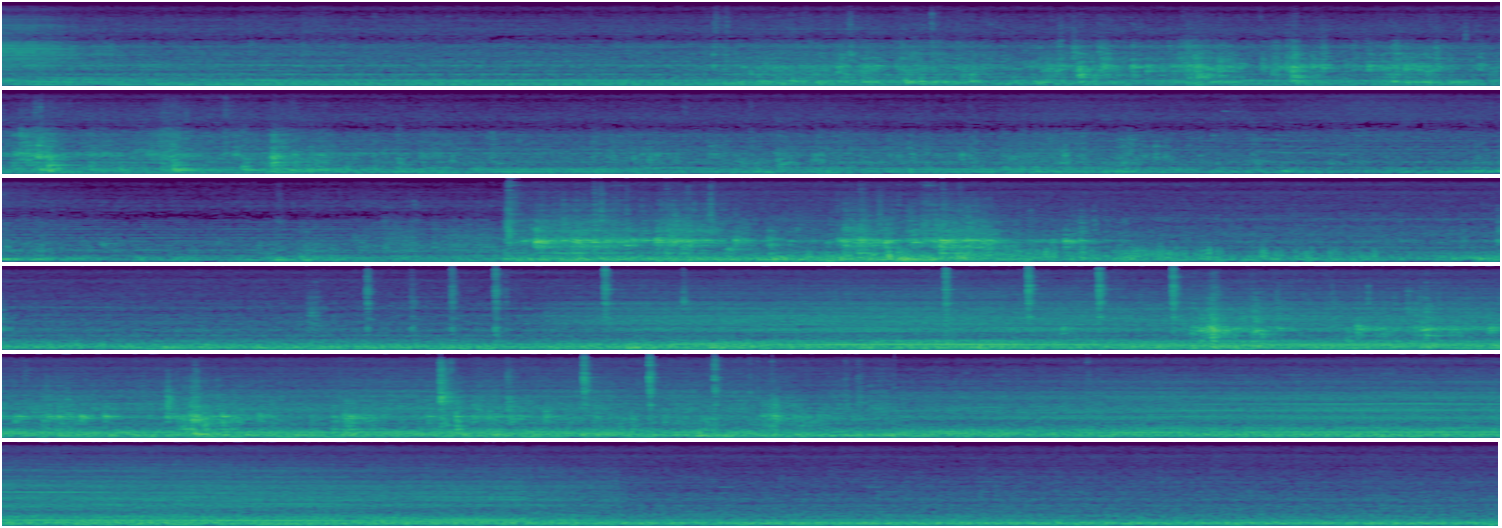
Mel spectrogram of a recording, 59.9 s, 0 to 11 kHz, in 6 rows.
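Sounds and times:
heavy diesel machinery engine: 0:00.0 - 0:59.9
metallic clanks and knocks: 0:36.2 - 0:46.0.

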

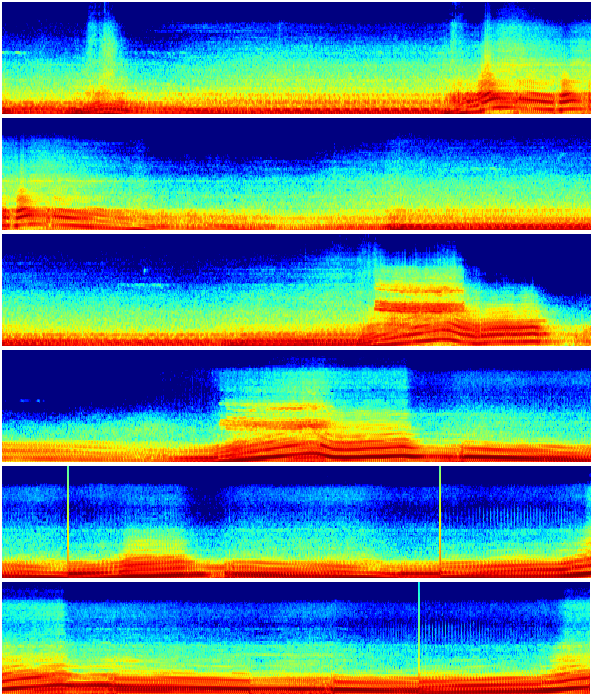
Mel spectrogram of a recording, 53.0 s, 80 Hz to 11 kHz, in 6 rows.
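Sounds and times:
car engine accelerating hard: 0:06.5 - 0:11.2, 0:28.0 - 0:53.0.

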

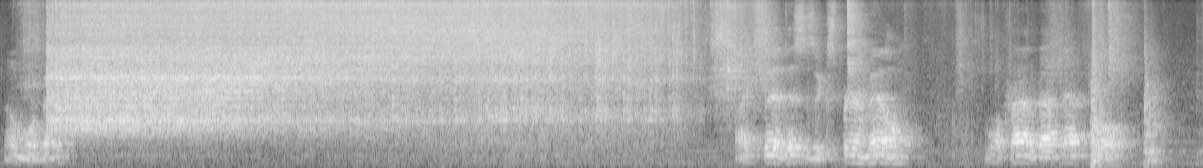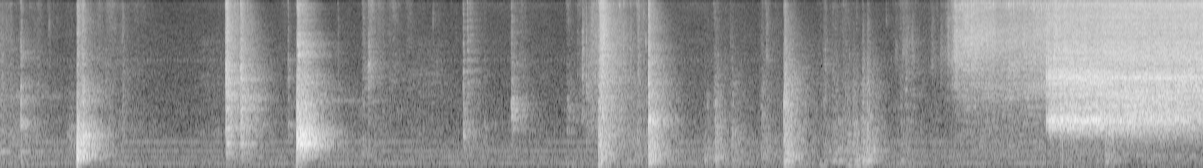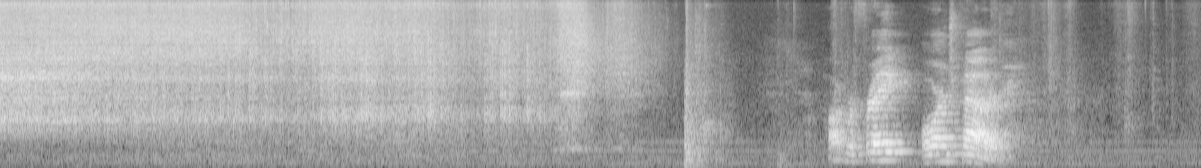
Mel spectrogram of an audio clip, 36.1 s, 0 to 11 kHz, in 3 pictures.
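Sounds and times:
pellets poured into plastic tub: 0:00.1 - 0:07.8, 0:21.5 - 0:30.7.

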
